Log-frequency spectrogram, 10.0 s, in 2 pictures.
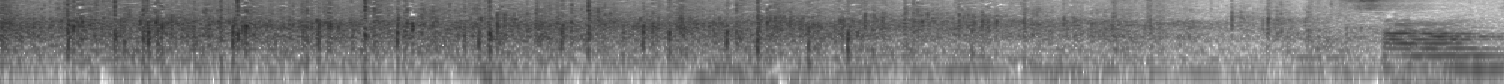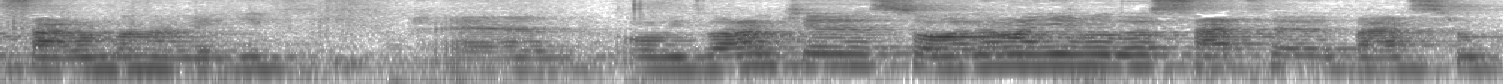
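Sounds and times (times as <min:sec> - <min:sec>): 
audience applause: 0:00.0 - 0:04.6
speech: 0:04.6 - 0:10.0.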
